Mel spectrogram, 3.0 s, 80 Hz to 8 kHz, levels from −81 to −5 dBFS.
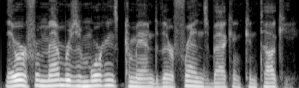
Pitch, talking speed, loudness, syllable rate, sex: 145 Hz, 260 wpm, -16 LUFS, 6.7 syllables/s, male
